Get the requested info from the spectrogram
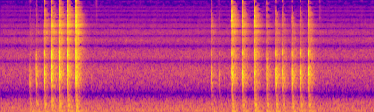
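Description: Rapid knocking of a utensil against a mixing bowl while cake batter is scraped out into a baking pan: two runs of quick taps, one about a second long, then a longer one of about two seconds.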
